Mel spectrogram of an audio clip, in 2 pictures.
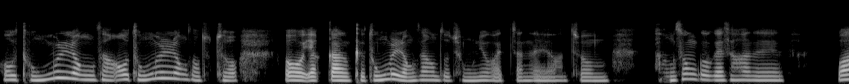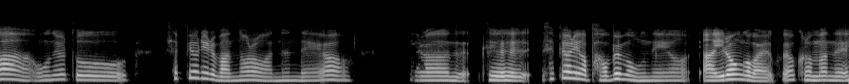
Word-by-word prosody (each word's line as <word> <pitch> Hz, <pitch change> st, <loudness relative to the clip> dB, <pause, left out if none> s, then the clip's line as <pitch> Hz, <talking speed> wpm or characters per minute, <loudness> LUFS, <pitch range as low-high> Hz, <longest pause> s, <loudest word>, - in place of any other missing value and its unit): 어 210 Hz, 0 st, -2 dB
동물 240 Hz, +11 st, -1 dB
영상, 210 Hz, -5 st, -1 dB
어 220 Hz, +2 st, +1 dB
동물 270 Hz, +8 st, -2 dB
영상 230 Hz, -6 st, -3 dB
좋죠. 180 Hz, -1 st, -6 dB, 0.5 s
어 190 Hz, -1 st, +4 dB
약간 180 Hz, 0 st, +3 dB
그 180 Hz, -, -2 dB
동물 210 Hz, +5 st, 0 dB
영상도 190 Hz, +1 st, -3 dB
종류가 180 Hz, 0 st, -5 dB
있잖아요. 180 Hz, 0 st, -6 dB
좀 175 Hz, 0 st, -5 dB, 0.5 s
방송국에서 200 Hz, 0 st, -4 dB
하는 190 Hz, -1 st, -3 dB, 0.5 s
"와 220 Hz, -4 st, +4 dB
오늘도 205 Hz, -1 st, -1 dB, 0.4 s
샛별이를 275 Hz, -2 st, 0 dB
만나러 190 Hz, +2 st, +1 dB
왔는데요. 185 Hz, +3 st, -2 dB, 0.6 s
이런 190 Hz, -3 st, 0 dB
그 190 Hz, -3 st, +4 dB
샛별이가 260 Hz, -1 st, +4 dB
밥을 200 Hz, +6 st, +2 dB
먹네요." 185 Hz, -2 st, -1 dB
아 185 Hz, -, +6 dB
이런 225 Hz, +5 st, +8 dB
거 200 Hz, -, +6 dB
말고요. 165 Hz, +5 st, 0 dB
그러면은 195 Hz, -3 st, +1 dB
195 Hz, 260 characters per minute, -23 LUFS, 185-215 Hz, 0.6 s, 이런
